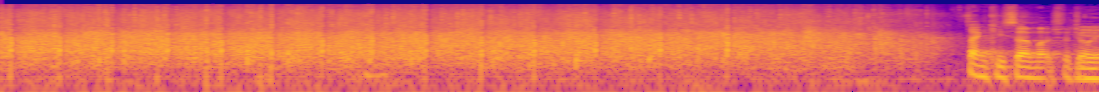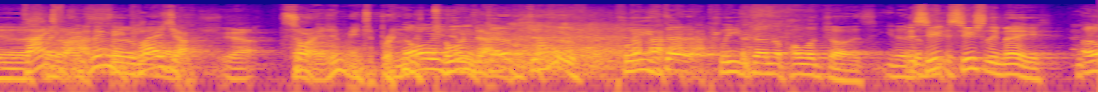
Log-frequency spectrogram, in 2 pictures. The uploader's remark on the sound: Live at the RSC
